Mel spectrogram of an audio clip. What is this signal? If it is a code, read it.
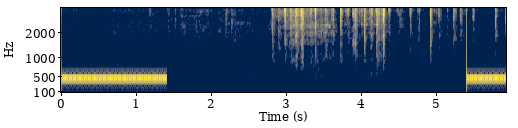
Ringback tone (North America), 440 + 480 Hz.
